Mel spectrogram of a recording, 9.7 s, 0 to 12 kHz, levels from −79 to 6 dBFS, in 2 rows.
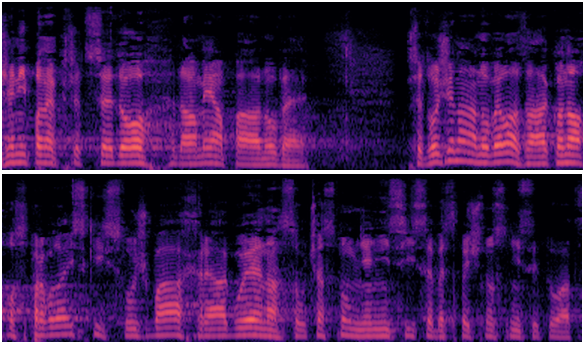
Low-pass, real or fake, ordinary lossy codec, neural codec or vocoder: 10.8 kHz; real; AAC, 32 kbps; none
